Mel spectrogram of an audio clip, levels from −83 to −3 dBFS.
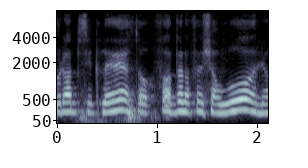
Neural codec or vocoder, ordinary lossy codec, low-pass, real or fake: autoencoder, 48 kHz, 32 numbers a frame, DAC-VAE, trained on Japanese speech; none; 7.2 kHz; fake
